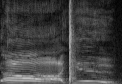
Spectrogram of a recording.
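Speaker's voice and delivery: high, loud wounded cry; mock outrage. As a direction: howl it as if stung by an insult, hammed-up. Retold outrage at mum's jab.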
